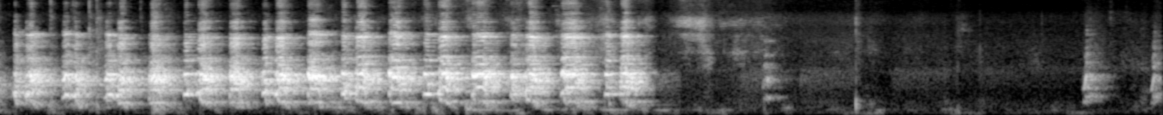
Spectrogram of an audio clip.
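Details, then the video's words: Chukar partridge calling: a fast, steady run of harsh, clucking chuck notes, roughly three each second, lasting about five seconds, followed by near silence broken by a few faint scattered notes. "Кабки Дулан"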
